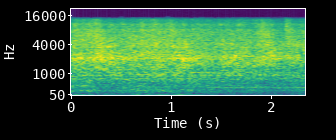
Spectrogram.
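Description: Steady rushing noise of straw burning in the combustion chamber of a 1.2 MW straw-fired biomass boiler, with a faint low hum coming in about a second and a half in.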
